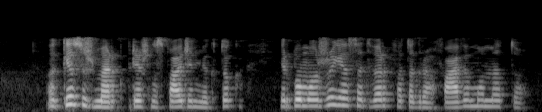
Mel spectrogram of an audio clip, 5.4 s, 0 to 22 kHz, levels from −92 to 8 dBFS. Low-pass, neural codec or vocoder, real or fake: 5.4 kHz; none; real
